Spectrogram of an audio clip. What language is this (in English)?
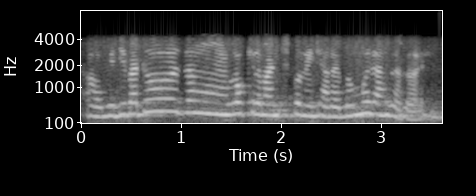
Bodo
